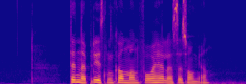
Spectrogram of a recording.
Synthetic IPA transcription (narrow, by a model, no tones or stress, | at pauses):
d̪̥ɛnəpʰɾiːsn̩kʰɑnmɑnfoːheːləsɛsɔŋə̰n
